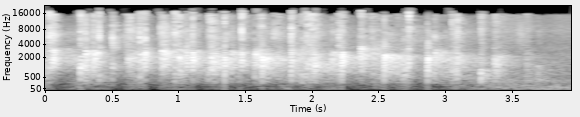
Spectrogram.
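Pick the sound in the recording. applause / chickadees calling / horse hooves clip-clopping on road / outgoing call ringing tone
applause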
